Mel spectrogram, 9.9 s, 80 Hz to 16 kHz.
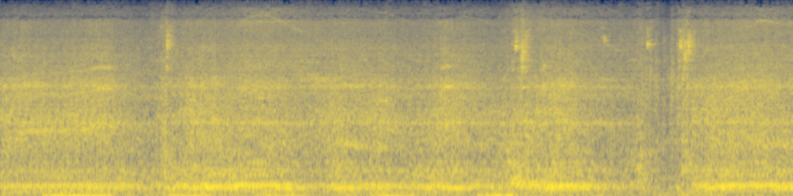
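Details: Fiat Marea 130HLX, long stored in a workshop, first start after revival: with the code light off it starts but first cuts out, and needs throttle. Now revs climb and drop every couple of seconds, hunting and never settling. Owner suspects something left off; unconfirmed.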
